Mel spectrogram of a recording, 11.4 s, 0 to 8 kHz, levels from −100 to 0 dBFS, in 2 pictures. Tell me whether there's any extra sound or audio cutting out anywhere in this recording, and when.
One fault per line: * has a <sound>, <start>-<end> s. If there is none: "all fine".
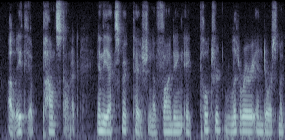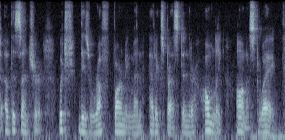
all fine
